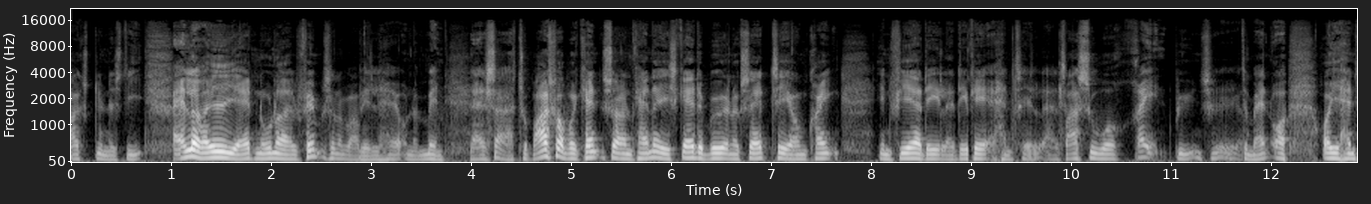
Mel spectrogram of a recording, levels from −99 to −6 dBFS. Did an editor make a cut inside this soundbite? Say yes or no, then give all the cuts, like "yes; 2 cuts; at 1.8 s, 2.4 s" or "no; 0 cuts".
yes; 9 cuts; at 1.0 s, 2.9 s, 4.0 s, 5.6 s, 6.7 s, 9.0 s, 9.4 s, 9.9 s, 11.7 s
